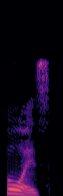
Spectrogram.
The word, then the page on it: boys: British English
